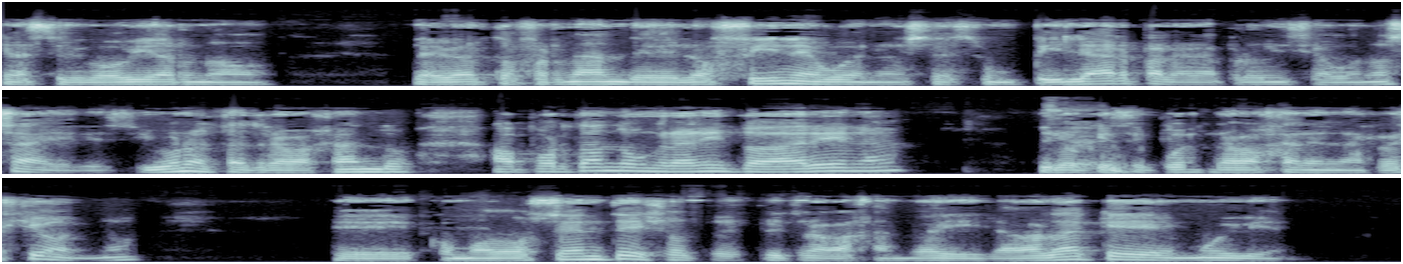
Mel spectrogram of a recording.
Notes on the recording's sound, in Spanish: entrevista a fondo a través de Instagram live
